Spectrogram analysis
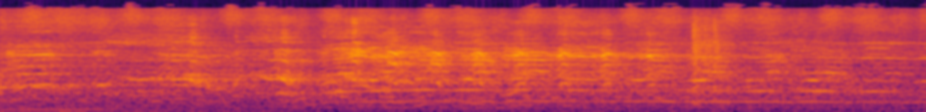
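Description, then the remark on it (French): A dense chorus of seagulls in Istanbul calling over one another, their harsh, wavering cries overlapping continuously against a steady background murmur. “Enfin, elle se termine avec des mouettes qui, de concert, écoutent et se moquent de leurs cousins humains.”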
